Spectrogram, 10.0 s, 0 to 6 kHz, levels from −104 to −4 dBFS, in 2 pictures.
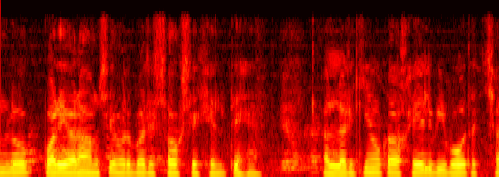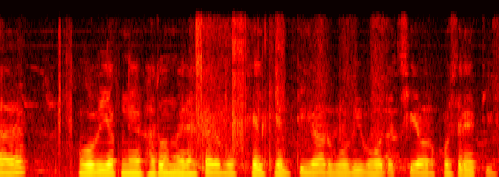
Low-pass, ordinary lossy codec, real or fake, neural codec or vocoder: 5.4 kHz; none; real; none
